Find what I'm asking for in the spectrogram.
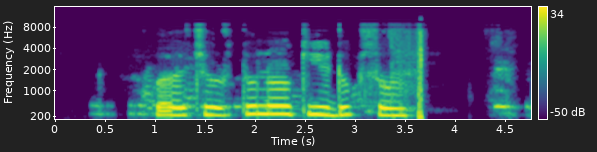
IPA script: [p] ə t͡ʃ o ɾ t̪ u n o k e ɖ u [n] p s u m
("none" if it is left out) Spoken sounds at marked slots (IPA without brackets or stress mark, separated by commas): p, none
